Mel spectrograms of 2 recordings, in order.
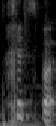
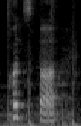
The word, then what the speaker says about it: chutzpah: The next word is chutzpah, which is pronounced chutzpah in my Yiddish dialect. Or you might hear it also being said as chutzpah for English speakers who can't say the ch sound.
